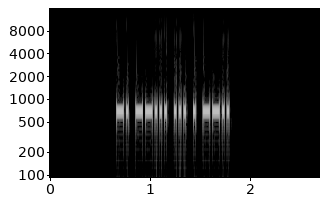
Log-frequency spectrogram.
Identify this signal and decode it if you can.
Morse code, heard as a keyed tone, about 52 wpm, 700 Hz. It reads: N7SEZ
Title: USA Call Signs - 5 Characters - Repeated 2x - 50wpm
